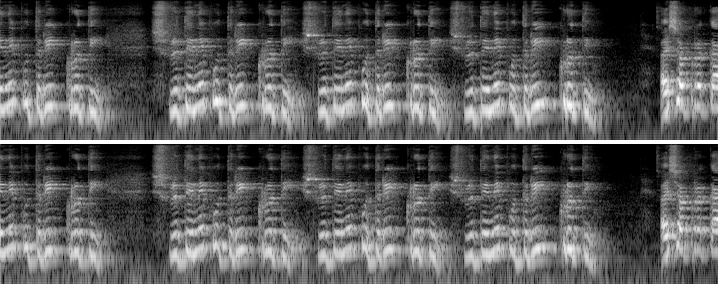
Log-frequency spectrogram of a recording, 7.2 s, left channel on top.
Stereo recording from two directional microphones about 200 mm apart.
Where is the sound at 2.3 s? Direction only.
40° left (ahead or behind).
